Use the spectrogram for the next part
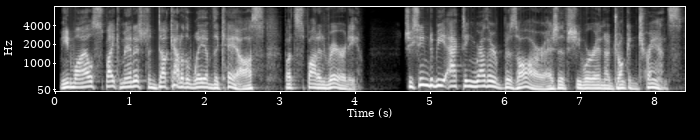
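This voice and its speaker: A man's voice: medium pitch, sing-song, moderate pace, breathy edge. A man narrating a scripted story as a dramatic reader. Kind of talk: scripted narration, dramatic fan fiction reading.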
